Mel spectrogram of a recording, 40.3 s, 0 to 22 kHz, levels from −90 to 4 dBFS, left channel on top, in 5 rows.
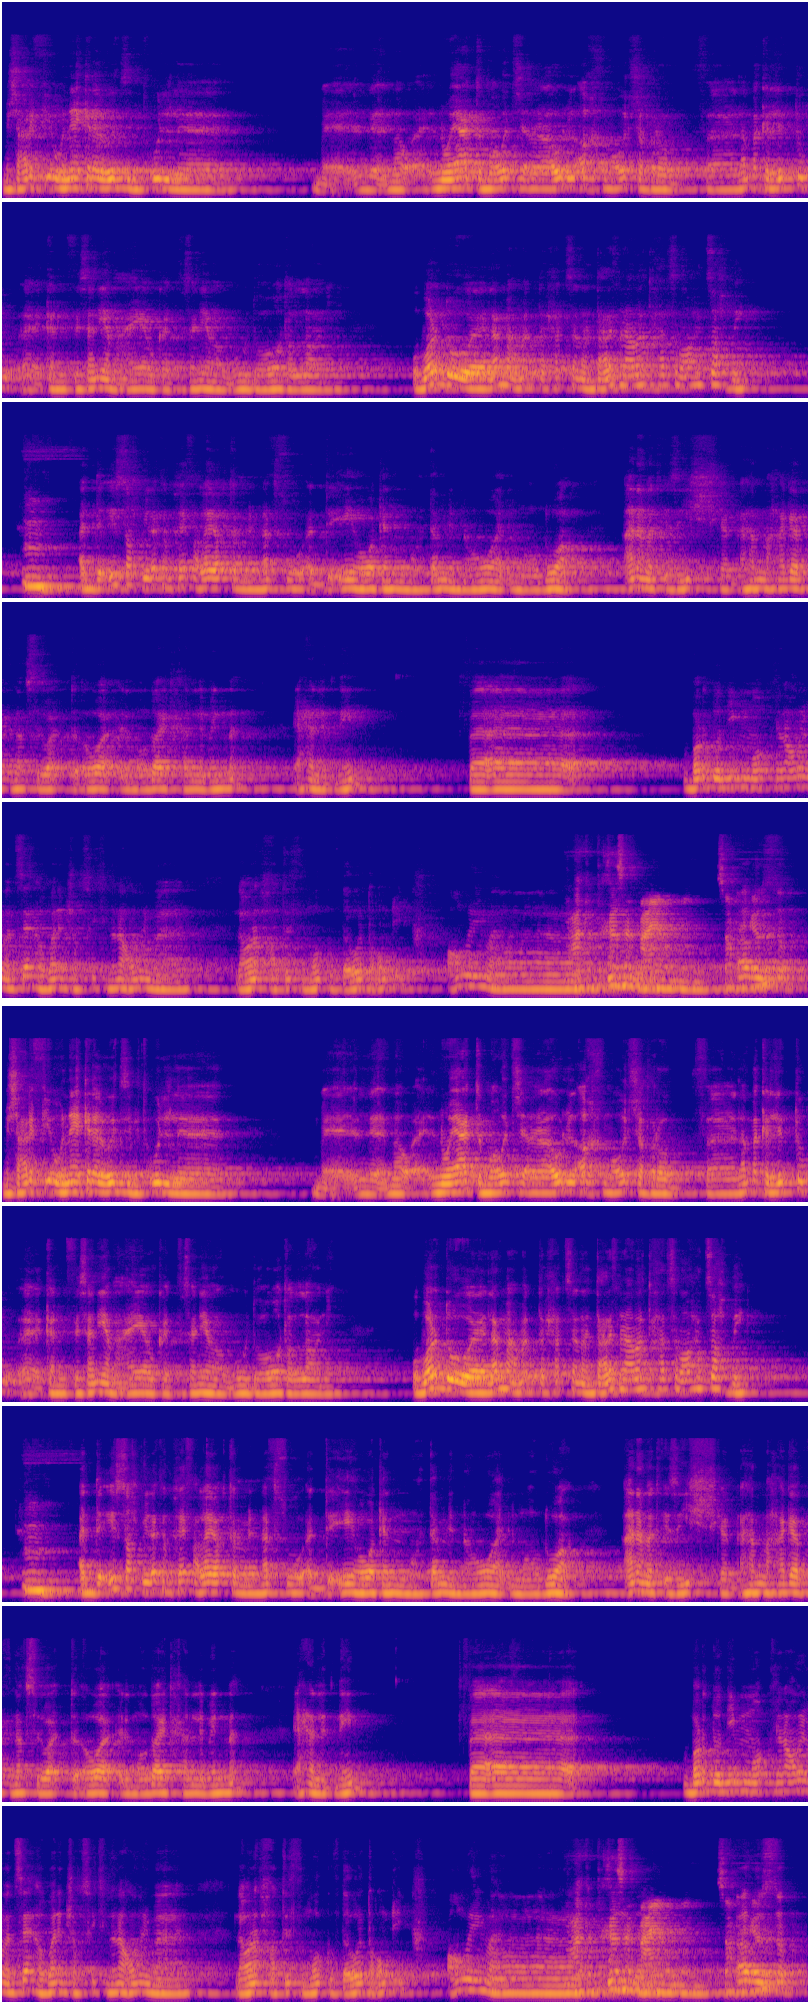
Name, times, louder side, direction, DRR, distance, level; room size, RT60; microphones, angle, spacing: voice 1, 0.0-2.3 3.1-11.4 12.2-15.6 16.9-21.8 22.3-26.6 27.1-27.8 28.9-30.0 31.0-34.2 34.6-38.8 39.6-40.1, right 2 dB, 45° right, 6 dB, 0.4 m, -24 dB
voice 2, 16.3-16.6 37.9-40.0, equal, ahead, 1 dB, 1.0 m, -24 dB
18.5 x 11.5 x 2.9 m, 2.4 s
head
